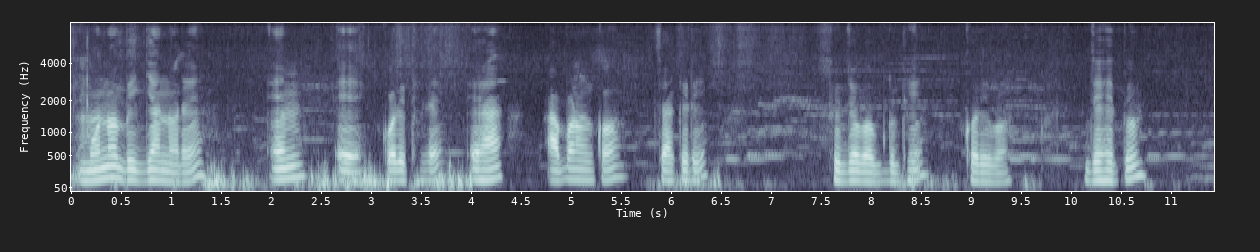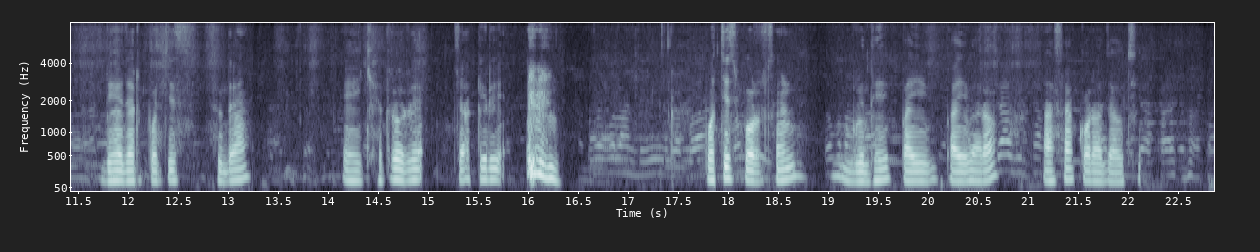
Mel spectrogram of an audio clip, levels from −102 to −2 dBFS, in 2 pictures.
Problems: constant background noise, continuous background conversations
